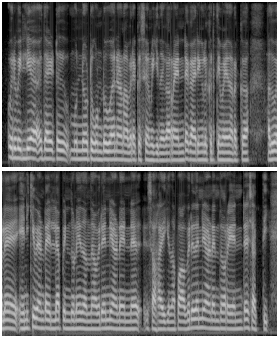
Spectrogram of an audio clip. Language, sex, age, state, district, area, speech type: Malayalam, male, 18-30, Kerala, Wayanad, rural, spontaneous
